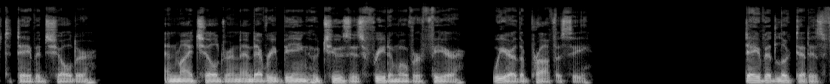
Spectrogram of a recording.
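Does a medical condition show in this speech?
No.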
